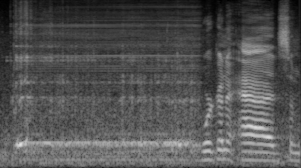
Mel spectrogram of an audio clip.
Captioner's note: immersion blender whirs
